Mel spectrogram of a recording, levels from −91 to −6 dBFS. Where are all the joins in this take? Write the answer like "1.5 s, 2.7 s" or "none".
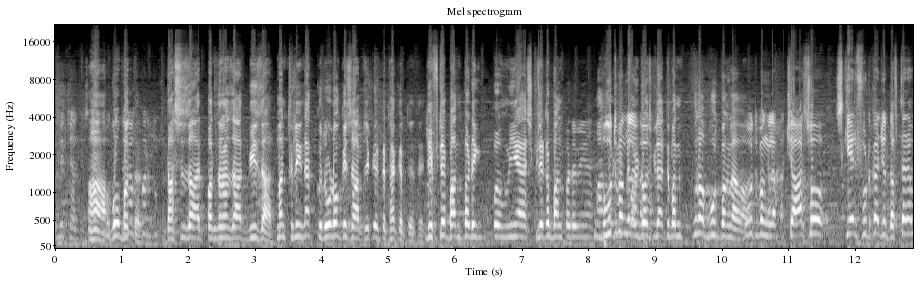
1.6 s, 3.3 s, 5.4 s, 8.1 s, 10.9 s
